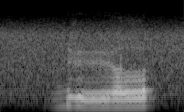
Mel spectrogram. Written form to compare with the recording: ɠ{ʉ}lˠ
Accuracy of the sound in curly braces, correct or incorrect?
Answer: correct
